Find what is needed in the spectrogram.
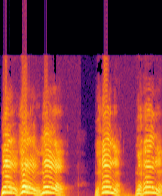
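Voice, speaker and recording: This put-on character voice is squeaky and extremely high-pitched. It moves at a very slow pace. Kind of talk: casual podcast chat. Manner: honking, bird-call. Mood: amused.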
